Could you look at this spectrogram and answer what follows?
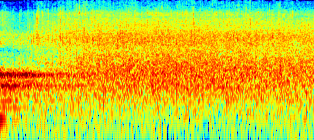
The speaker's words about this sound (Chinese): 是的，有 鼓掌。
